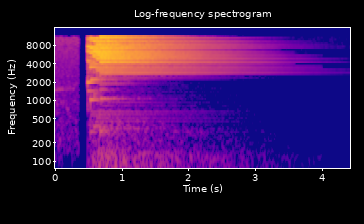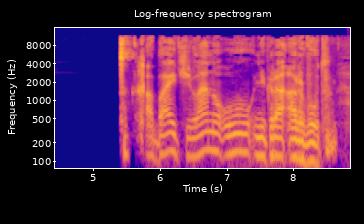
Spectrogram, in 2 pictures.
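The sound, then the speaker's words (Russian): A small hand bell rings once with a bright, clear strike, its shimmering tone fading away over a few seconds before a person begins talking. “Не знаю, может, позвонить или каким-то колокольчиком напомнить, что мы должны думать об общем успехе в объединении.”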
